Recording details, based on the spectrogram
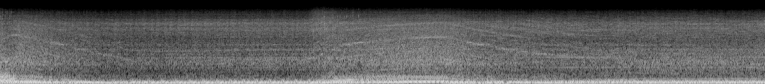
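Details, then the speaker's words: Hot rod after sorting a loose part behind a rattle/tick noise: deep steady idle blips up and settles evenly, no rattle or tick; muffler suspected as earlier noise source; normal running. "Sounds fine to me. Maybe it was the muffler some point in, like, a weird spot."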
